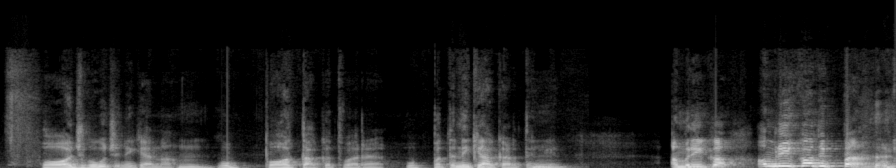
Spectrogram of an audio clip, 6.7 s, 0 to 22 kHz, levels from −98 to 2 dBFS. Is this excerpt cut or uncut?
uncut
